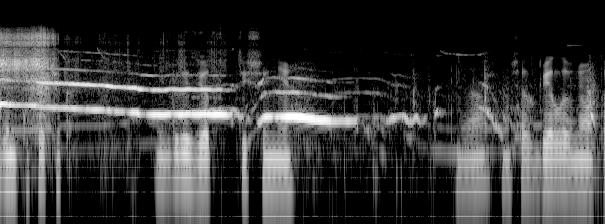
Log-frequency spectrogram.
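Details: Siberian Husky puppies at feeding time, one already chewing a piece of food; a drawn-out, slowly falling whining howl lasting about three seconds, then short yelps, with a person talking throughout.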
